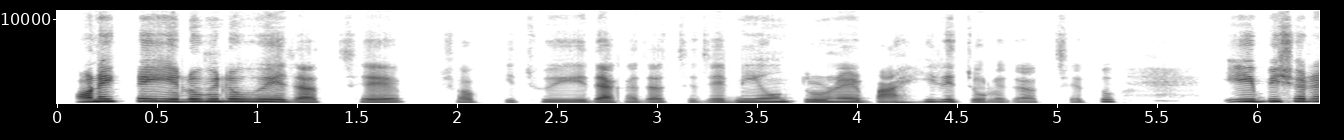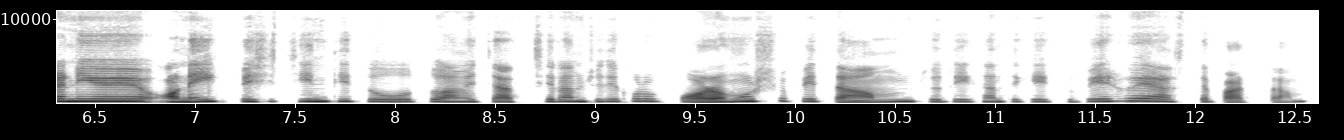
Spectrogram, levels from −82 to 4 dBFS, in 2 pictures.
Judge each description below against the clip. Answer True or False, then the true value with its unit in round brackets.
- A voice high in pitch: True (230 Hz)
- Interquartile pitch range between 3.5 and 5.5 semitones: True (4.8 semitones)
